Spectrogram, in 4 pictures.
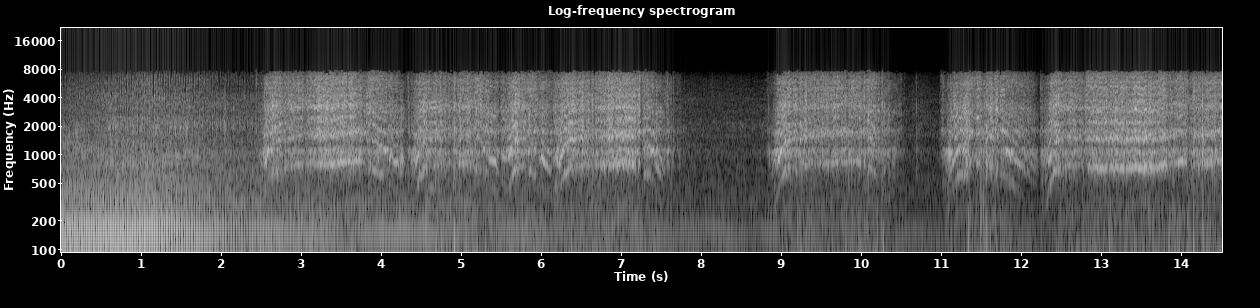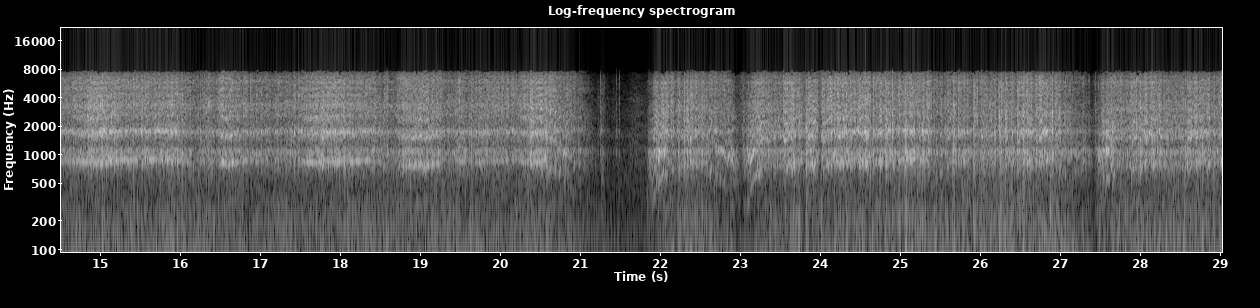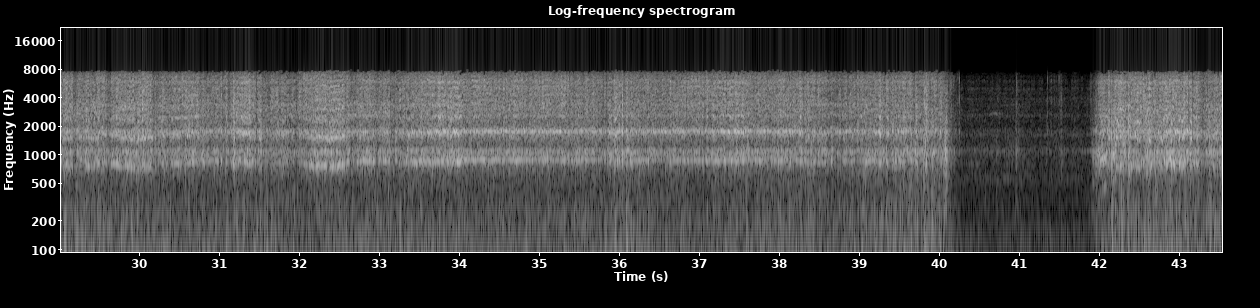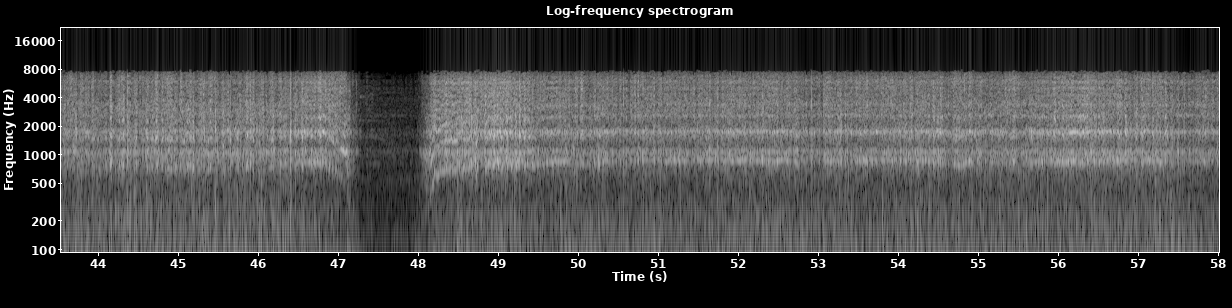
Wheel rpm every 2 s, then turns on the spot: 0, 110, 130, 110, 100, 80, 170, 220, 220, 220, 90, 120, 220, 140, 210, 220, 220, 230, 230, 200, 30, 170, 210, 120, 170, 230, 230, 230, 230.
40-42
